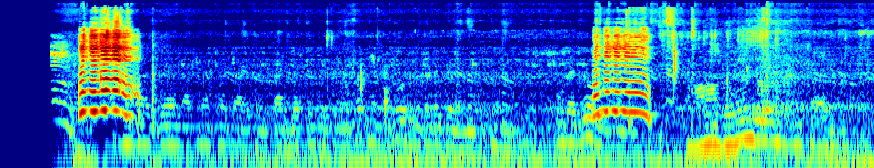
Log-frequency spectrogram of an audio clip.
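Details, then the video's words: Goat and kid calling to each other: two loud, harsh wavering bleats about five seconds apart over a low hum, with a faint deeper sound near the end. "The Sound Of A Goat And Her Kid Talking"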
